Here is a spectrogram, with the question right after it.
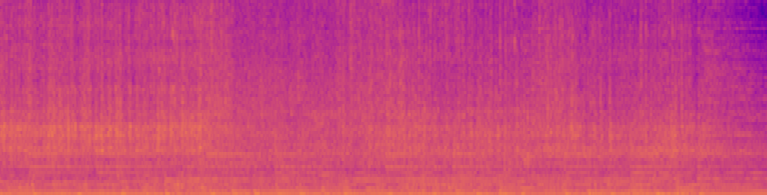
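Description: Shelled pistachios are crushed together with sugar and salt, making a steady, close gritty crunching and grinding that goes on without a break, with no voices.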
